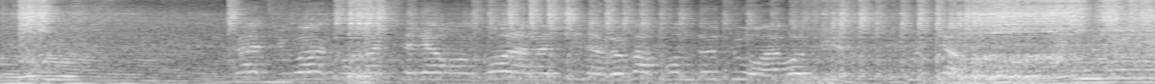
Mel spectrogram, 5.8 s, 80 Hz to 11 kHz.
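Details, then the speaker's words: 17.5 mm carburettor two-stroke on a test bench with oversized 210 main jet: revs climb and fall unevenly with soft burbling note instead of crisp crackle. Rich running from oversized main jet. "voilà on sent que c'est trop riche"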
